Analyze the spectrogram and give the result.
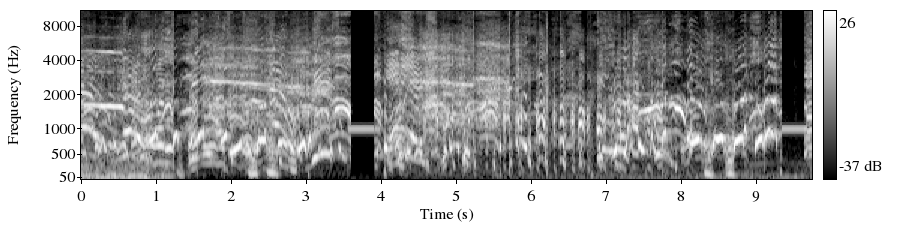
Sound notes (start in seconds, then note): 0.0 everyone exclaims; 3.6 beep; 6.7 everyone laughs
